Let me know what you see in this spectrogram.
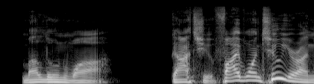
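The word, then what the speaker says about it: Malinois: Jay Britz just said, "Frank, it's pronounced Belgian Malunwa." Malunwa. Malunwa.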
